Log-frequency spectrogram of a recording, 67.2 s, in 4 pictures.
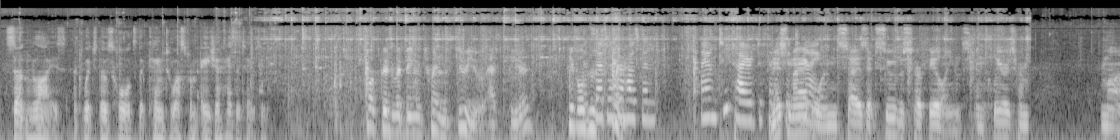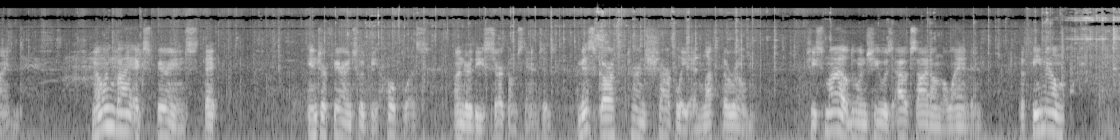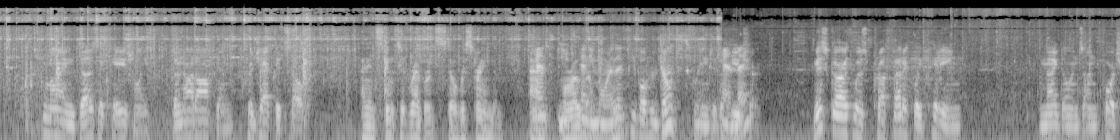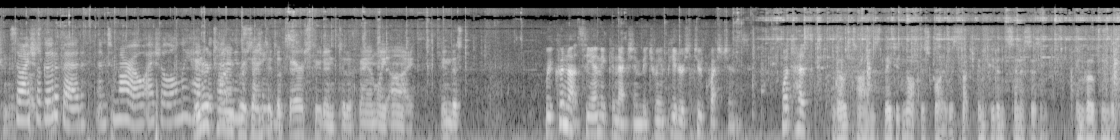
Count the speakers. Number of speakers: four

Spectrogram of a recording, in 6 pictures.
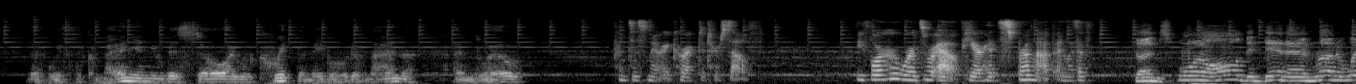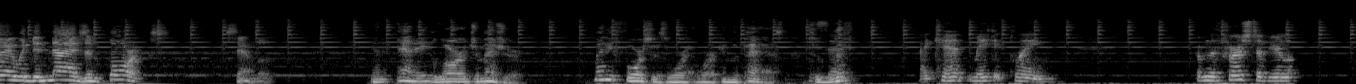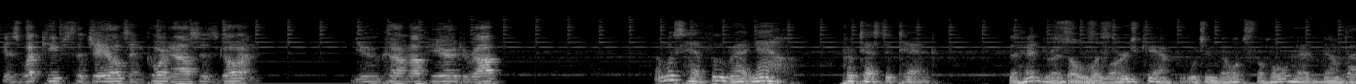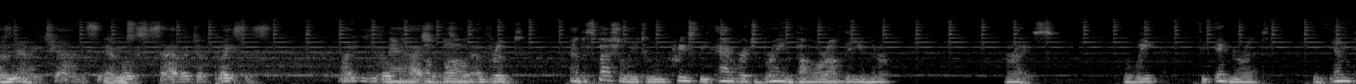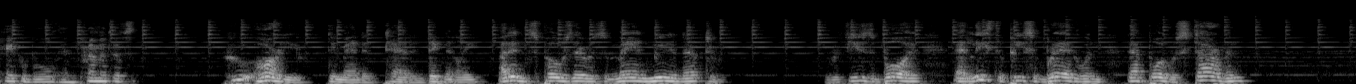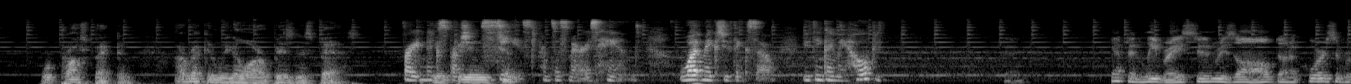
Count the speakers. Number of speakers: eight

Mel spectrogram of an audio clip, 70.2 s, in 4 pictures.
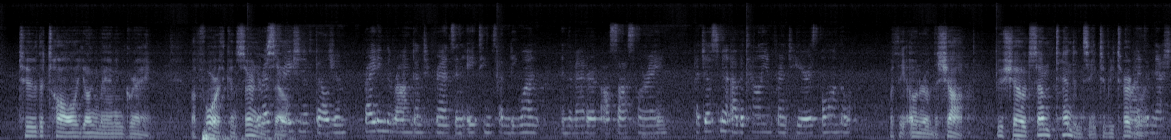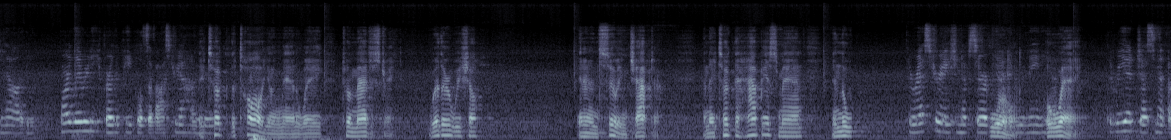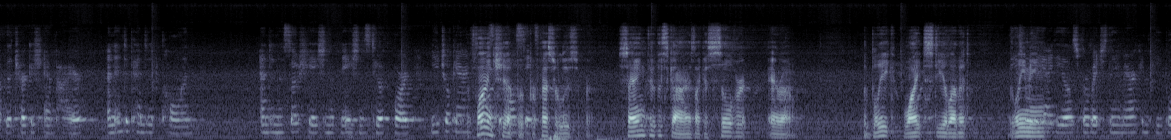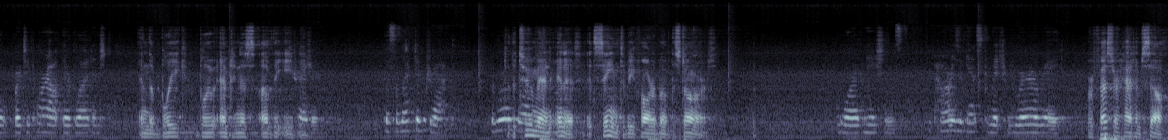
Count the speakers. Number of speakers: two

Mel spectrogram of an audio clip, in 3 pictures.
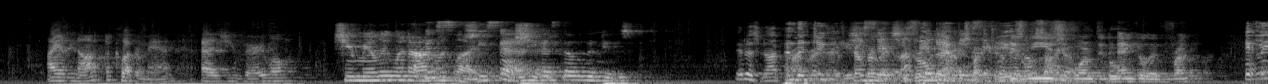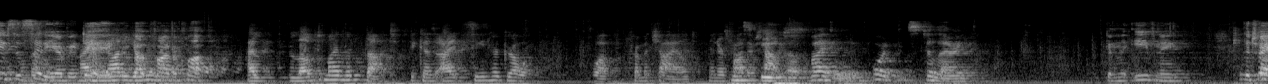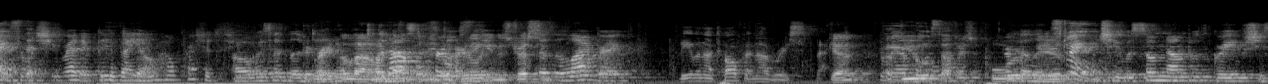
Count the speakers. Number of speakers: eight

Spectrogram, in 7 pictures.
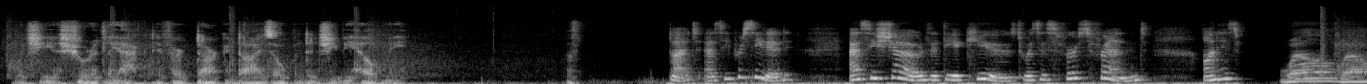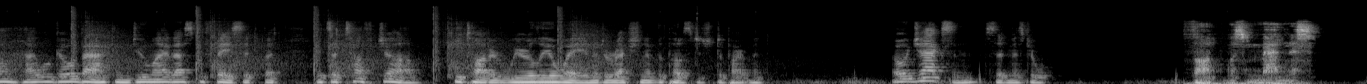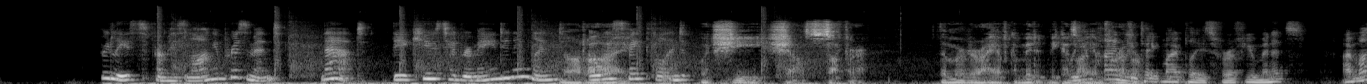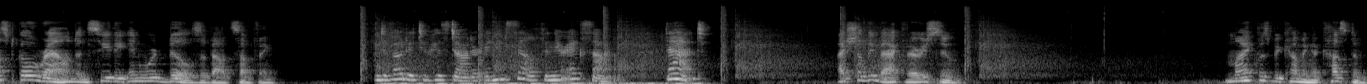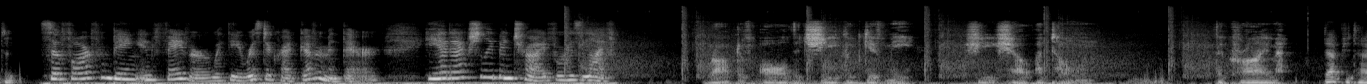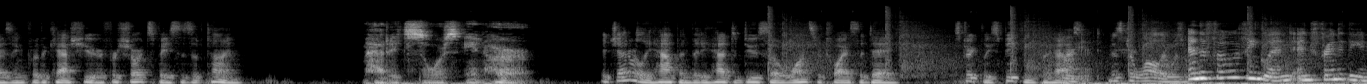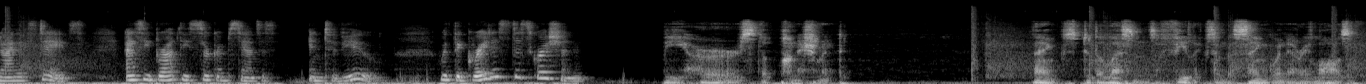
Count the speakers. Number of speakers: three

